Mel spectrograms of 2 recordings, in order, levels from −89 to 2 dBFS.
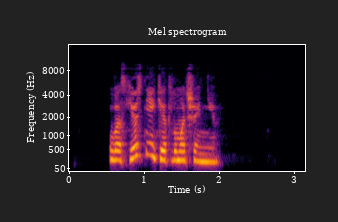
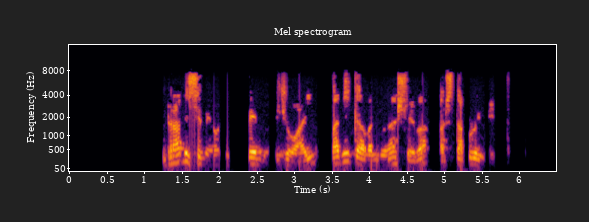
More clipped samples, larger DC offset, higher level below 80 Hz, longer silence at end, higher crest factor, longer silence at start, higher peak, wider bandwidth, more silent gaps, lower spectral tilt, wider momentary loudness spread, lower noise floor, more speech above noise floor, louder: neither; neither; second, -72 dBFS vs -62 dBFS; first, 1.15 s vs 0.85 s; about the same, 18 dB vs 18 dB; second, 0.55 s vs 1.25 s; second, -4 dBFS vs 0 dBFS; about the same, 9 kHz vs 8.2 kHz; second, none vs 2.19-2.39 s, 2.68-2.75 s, 3.34-3.50 s, 4.88-4.93 s; first, -5.5 dB/octave vs -1 dB/octave; about the same, 9 LU vs 11 LU; second, -82 dBFS vs under -90 dBFS; second, 64 dB vs over 73 dB; about the same, -19 LUFS vs -17 LUFS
